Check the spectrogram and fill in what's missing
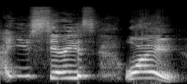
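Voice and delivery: high, loud, incredulous demand; fired up. Retold or imitated. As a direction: protest in worked-up disbelief. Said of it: "getting all fired up".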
